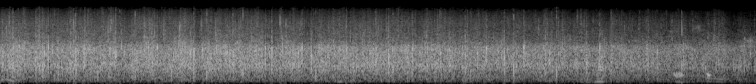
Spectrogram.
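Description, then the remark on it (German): Sustained, dense applause from a crowd: many hands clapping at once in a steady, loud wash of crackling claps that holds for the whole stretch and eases only slightly toward the end. “Und also für mich auf jeden Fall ein Applaus wert, weil das finde ich ganz, ganz stark.”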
